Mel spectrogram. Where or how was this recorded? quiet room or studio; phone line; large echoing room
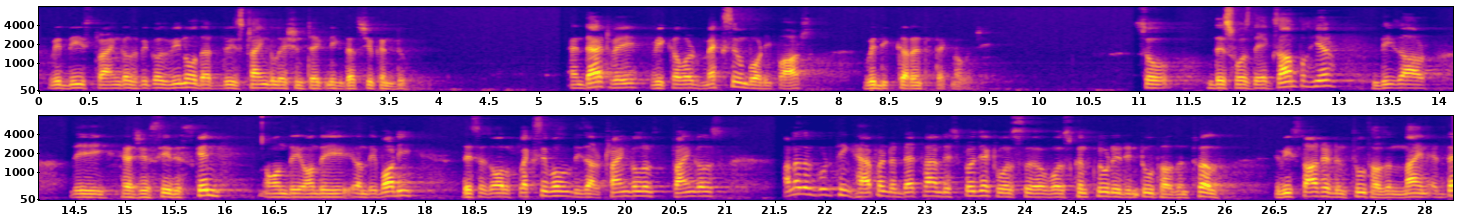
large echoing room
